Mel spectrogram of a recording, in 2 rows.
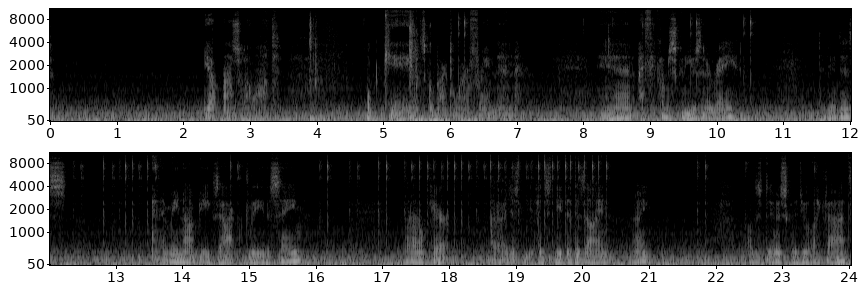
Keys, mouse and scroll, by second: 1.1-4.0 middle drag, 4.0 KP_7, 5.5 z, 9.7-14.4 drag, 14.9-23.7 drag, 23.7 middle click.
